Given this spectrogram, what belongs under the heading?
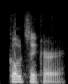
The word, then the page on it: goatsucker: American English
